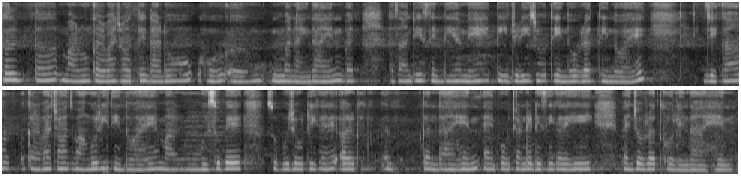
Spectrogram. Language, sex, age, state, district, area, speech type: Sindhi, female, 30-45, Delhi, South Delhi, urban, spontaneous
